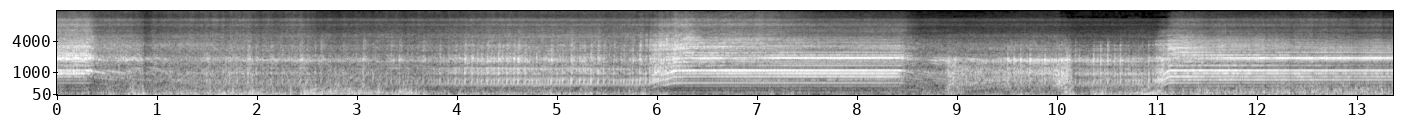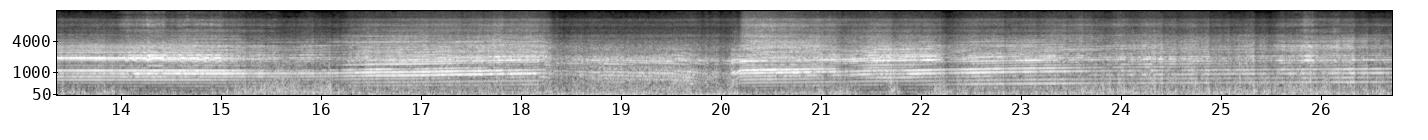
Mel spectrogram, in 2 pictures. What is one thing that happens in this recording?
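Wind rushes past loudly while riding outdoors.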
